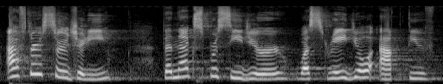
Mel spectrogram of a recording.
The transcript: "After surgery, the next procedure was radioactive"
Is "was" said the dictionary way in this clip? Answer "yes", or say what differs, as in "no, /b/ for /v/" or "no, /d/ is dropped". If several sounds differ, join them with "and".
no, /s/ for /z/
